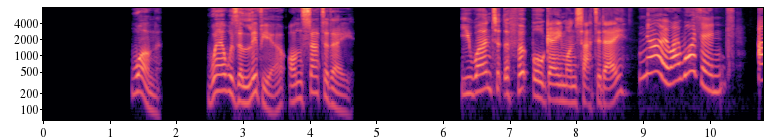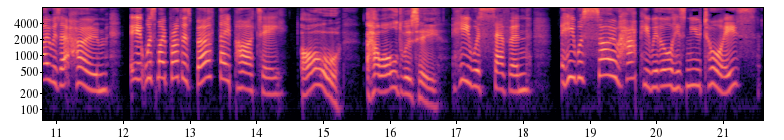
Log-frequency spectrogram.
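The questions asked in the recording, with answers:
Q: Where was Olivia on Saturday?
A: At home (her brother's birthday party)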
